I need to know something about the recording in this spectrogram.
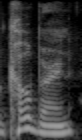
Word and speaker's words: Cockburn: said um you know you know how I pronounced it so Coburn um Bruce Coburn with waiting for a miracle from the album waiting for a miracle and this is from also 1987.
